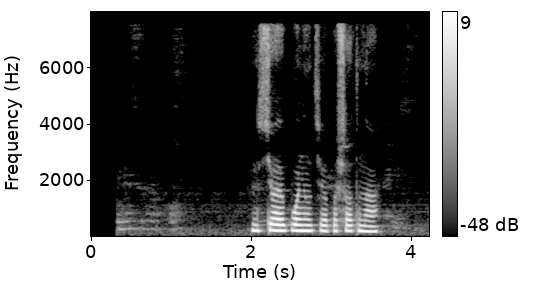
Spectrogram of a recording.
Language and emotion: Russian, neutral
